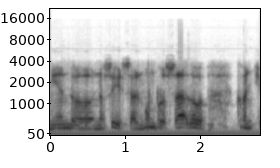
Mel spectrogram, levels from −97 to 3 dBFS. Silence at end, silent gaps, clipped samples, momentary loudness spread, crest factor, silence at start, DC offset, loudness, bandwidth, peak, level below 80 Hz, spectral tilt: 0 s; none; under 0.1%; 9 LU; 18 dB; 0 s; under 0.1%; -18 LUFS; 7.8 kHz; 0 dBFS; -38 dBFS; -6.5 dB/octave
